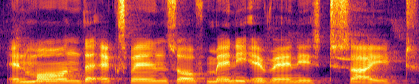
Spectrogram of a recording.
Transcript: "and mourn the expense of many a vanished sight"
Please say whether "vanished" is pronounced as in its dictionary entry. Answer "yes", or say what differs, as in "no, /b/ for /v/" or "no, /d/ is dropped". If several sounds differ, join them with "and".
no, /s/ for /ʃ/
